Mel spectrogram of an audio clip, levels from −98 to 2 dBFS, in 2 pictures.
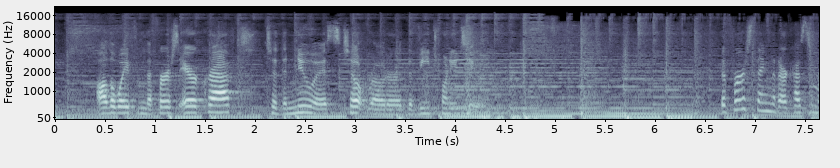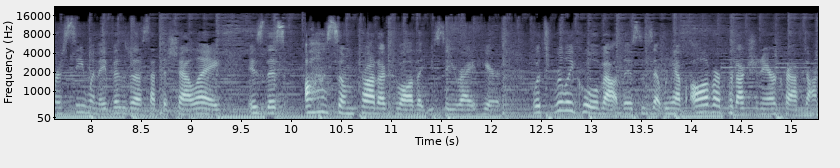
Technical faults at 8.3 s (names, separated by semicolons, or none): Bluetooth SBC bit pool drop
